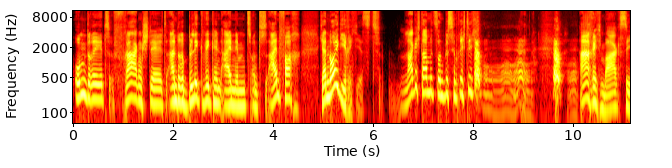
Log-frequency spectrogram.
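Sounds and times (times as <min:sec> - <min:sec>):
speech: 0:00.0 - 0:11.1
dog barking: 0:08.0 - 0:08.3, 0:09.6 - 0:09.9
dog whiny growling: 0:08.0 - 0:10.2.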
